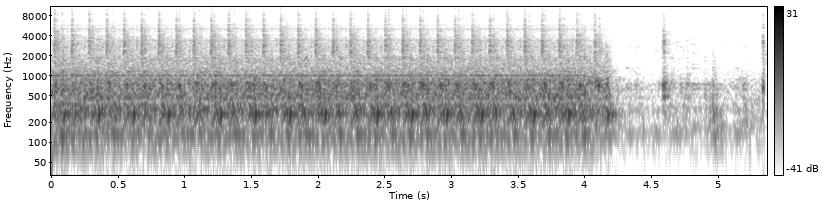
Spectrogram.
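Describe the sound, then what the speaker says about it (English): Sewing machine running steadily and close while stitching quilt pieces for a strip-pieced half-square-triangle block, a fast continuous rhythmic whir for about four seconds that then stops, leaving a few faint handling clicks. "and then we're ready to sew this together."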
